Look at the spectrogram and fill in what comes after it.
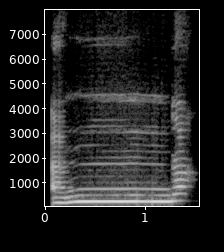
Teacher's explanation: And the noon again, if we were to join the alif maksura to a noon maftu, sorry, alif maftu to noon maftu, it'd be anna. I hope you can hear the sound going into my nose, and you hold it for 2 seconds in order for the nasalization to occur.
